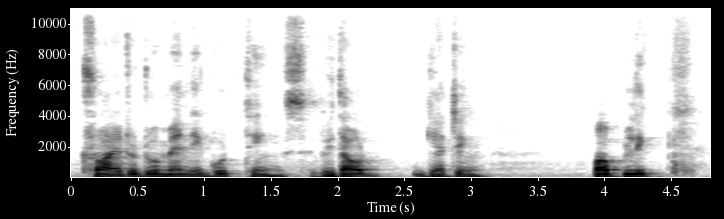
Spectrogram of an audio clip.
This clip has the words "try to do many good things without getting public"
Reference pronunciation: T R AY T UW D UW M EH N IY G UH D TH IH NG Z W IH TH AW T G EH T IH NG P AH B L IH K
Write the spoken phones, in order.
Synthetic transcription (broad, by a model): T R AY T UW D UW M EH N IY G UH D T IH NG S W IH T AW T G EH T IH NG P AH B L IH K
